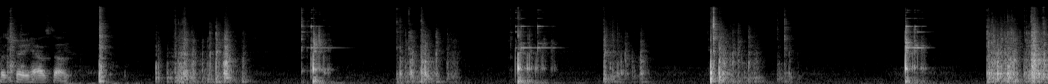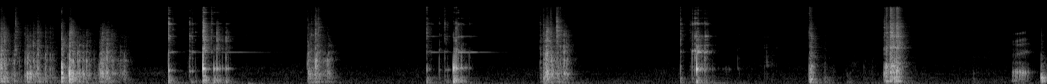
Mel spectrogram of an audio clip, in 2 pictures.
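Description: Ice cubes clink as they drop into a glass.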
